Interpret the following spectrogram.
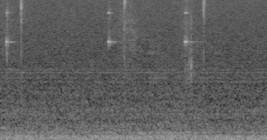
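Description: Faint computer mouse clicks, coming in pairs about every second and a quarter, over a steady low room hum.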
